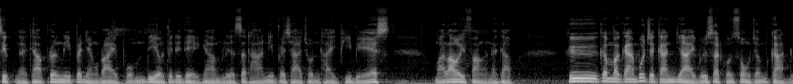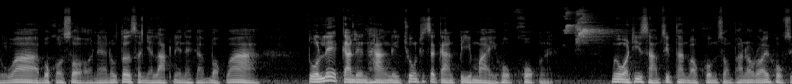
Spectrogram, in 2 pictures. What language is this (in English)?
Thai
